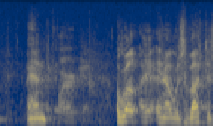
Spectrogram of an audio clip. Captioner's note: faintly speaking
